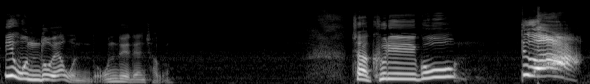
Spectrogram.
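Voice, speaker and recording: Animated man teaching biology. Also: very high voice, measured pace. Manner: animated, playful, with sudden shouts and silly voices. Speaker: high school biology teacher. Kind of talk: lecture.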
